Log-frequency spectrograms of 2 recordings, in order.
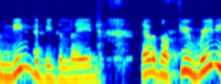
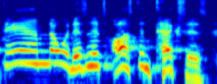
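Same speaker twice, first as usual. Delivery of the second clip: mock indignation; 8 semitones higher than usual. Retells own protest about Russian accusation.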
